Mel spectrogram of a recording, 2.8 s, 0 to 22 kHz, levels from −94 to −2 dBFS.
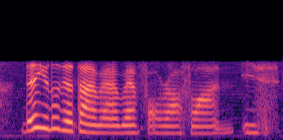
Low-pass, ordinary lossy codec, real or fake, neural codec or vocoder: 3.6 kHz; none; real; none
